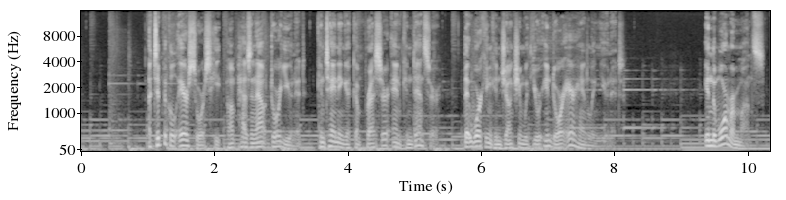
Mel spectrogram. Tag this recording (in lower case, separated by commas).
music, speech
